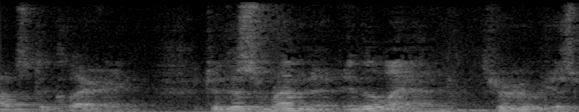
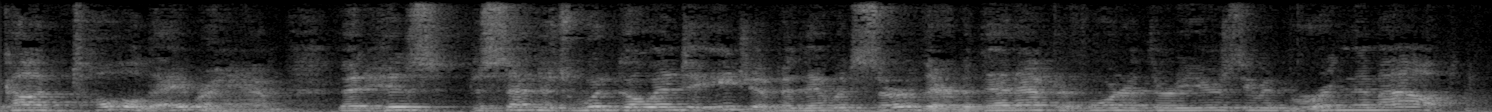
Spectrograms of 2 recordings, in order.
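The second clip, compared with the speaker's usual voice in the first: loud, high sermon build; rising preaching; 7 semitones higher, 5 dB louder than usual. Acted. Preacher telling the congregation of God's promise, loud and high. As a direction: lift it up to the rafters.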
